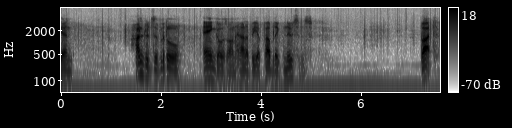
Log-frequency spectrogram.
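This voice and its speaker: An actor playing a tough, wisecracking private detective, terse and cocky, narrating in the hardboiled style of an old radio crime drama. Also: male voice, deep voice, husky, full character voice. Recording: dull vintage radio drama recording.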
